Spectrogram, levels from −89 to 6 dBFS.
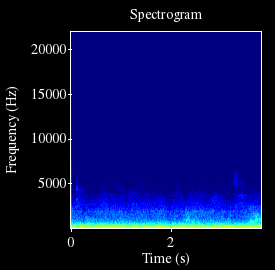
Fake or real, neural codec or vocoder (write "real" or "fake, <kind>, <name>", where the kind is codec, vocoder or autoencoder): fake, codec, DAC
